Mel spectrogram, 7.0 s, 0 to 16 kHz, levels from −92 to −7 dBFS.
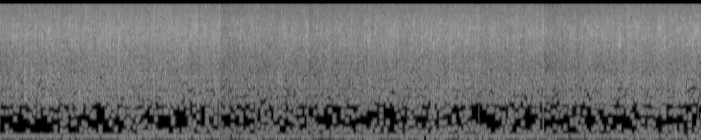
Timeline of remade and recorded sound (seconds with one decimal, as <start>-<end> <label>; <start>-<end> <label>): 0.0-7.0 recorded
